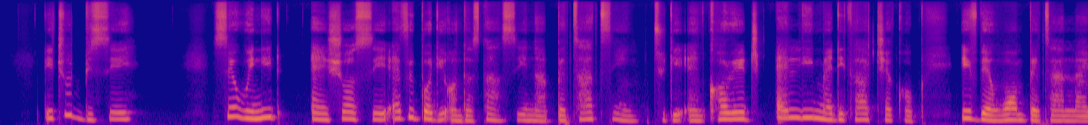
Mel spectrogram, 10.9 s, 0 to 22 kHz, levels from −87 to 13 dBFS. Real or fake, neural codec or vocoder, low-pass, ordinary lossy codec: fake; autoencoder, 48 kHz, 32 numbers a frame, DAC-VAE, trained on Japanese speech; none; none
